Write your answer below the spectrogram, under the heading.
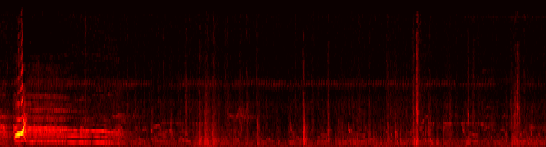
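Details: Georgia Giant northern bobwhite in a grow-out pen calling in the morning because they are hungry: one loud, long harmonic note with a sharp upward start, followed by quieter scattered chatter and soft calls.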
